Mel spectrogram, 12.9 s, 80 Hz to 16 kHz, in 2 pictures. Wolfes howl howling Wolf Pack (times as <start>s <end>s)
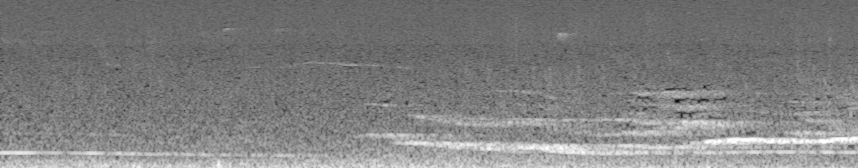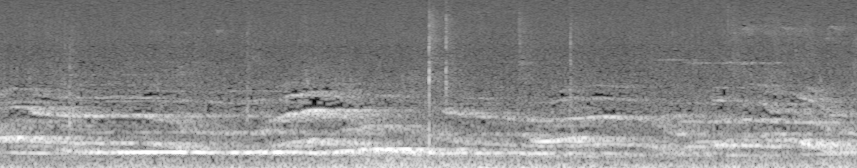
2.7s 12.8s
